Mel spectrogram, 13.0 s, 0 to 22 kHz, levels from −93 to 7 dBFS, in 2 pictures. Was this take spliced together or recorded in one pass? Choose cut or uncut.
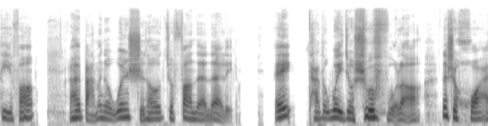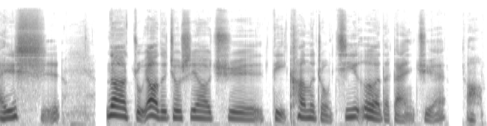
cut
